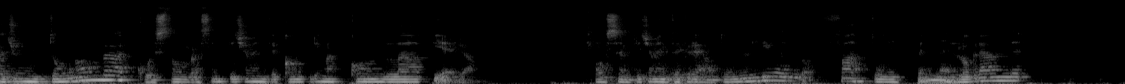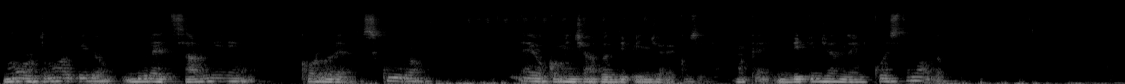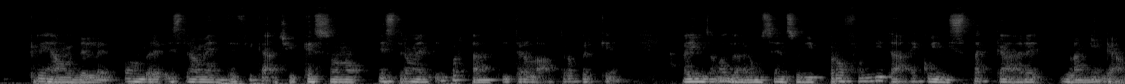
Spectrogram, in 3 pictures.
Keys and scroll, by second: 22.6 super+d, 23.6 super+-.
